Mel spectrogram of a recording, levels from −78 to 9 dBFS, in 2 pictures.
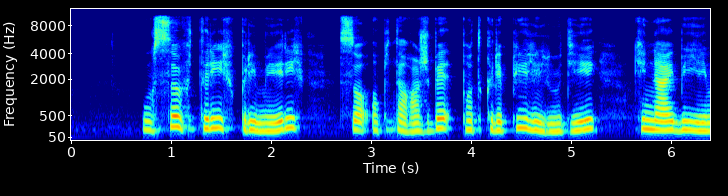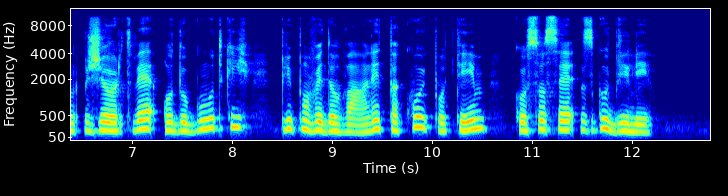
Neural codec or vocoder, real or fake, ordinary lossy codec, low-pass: autoencoder, 22.05 kHz, a latent of 192 numbers a frame, VITS, trained on one speaker; fake; none; 9.9 kHz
